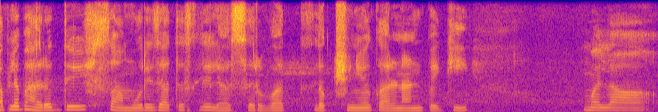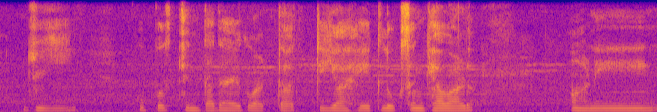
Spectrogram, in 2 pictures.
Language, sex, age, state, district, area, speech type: Marathi, female, 18-30, Maharashtra, Mumbai Suburban, urban, spontaneous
